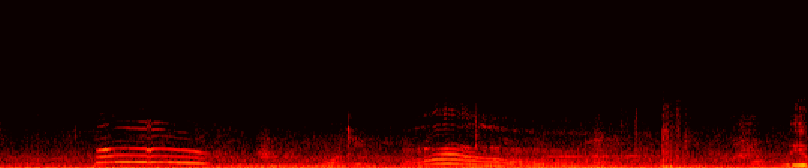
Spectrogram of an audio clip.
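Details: Upset black stray tomcat confronting a rival cat near a tree: two drawn-out, arching meows over steady low background noise, with faint human voice nearby.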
